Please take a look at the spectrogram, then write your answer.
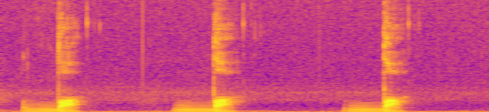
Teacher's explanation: Dhaad's sound is made by keeping the tongue flat but pressing the sides of the tongue against the molars. They're the big teeth at the back of our mouths that we chew with.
